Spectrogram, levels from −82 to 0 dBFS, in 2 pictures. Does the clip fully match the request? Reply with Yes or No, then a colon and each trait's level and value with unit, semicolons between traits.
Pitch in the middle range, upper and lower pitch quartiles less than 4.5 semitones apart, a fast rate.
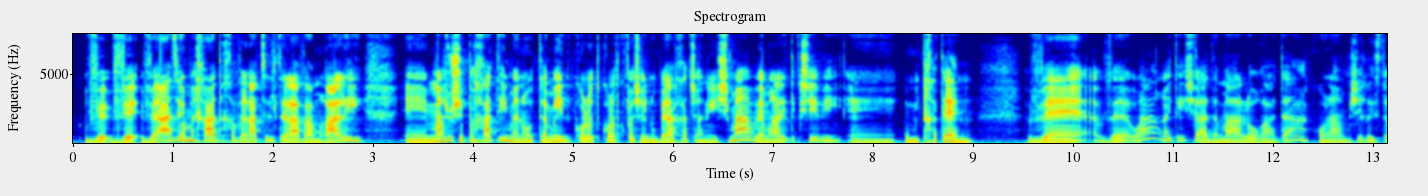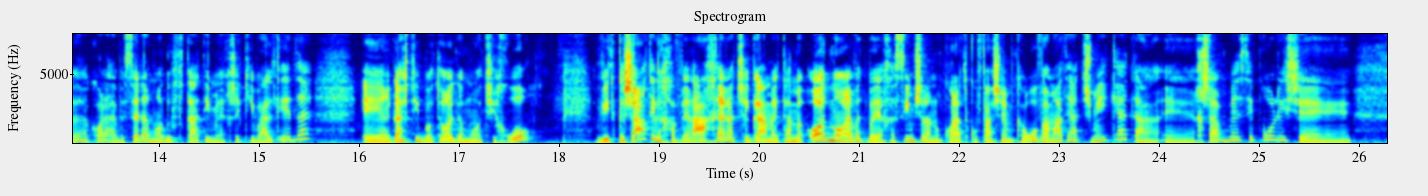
Yes: medium, 180 Hz; average, 4.1 semitones; fast, 170 wpm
